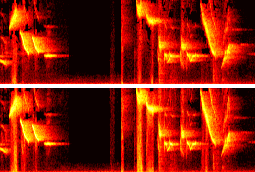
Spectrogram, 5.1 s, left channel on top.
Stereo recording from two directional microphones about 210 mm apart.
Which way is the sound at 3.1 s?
10° right (ahead or behind).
